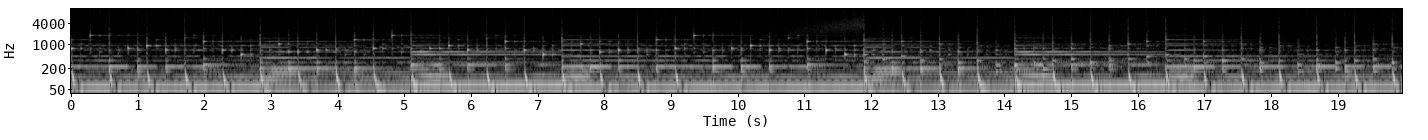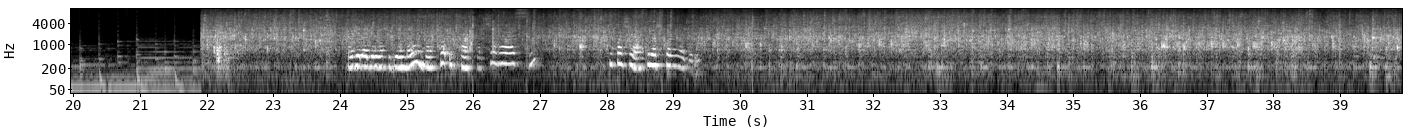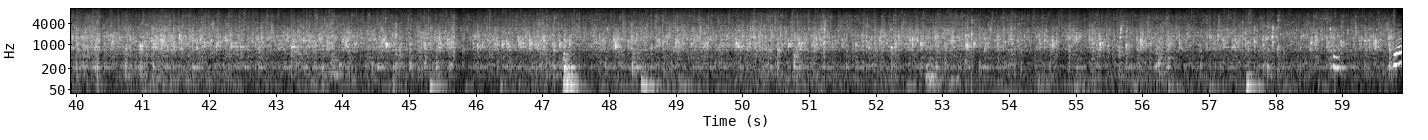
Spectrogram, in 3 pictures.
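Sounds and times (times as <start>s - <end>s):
fish sizzling in hot oil: 21.9s - 59.9s.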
